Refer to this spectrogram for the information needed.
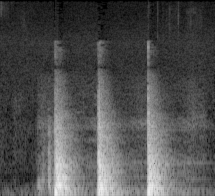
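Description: Three firm, evenly spaced knocks on a door from outside, each with a short dull resonance, sounding somewhat muffled and heard alone with no voices.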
